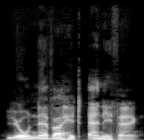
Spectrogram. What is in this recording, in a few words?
taunt, voice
